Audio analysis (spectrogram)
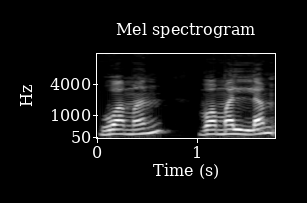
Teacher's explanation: ومن لم، اب یہاں پہ ادغام بلا غنہ کا قاعدہ، کیونکہ نون ساکن کے بعد لام آ رہا ہے تو ہم یہاں پہ غنہ نہیں کریں گے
